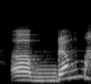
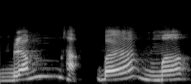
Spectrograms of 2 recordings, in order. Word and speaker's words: ಬ್ರಹ್ಮ: ಹೇಳುವಾಗ ಹ ಉಚ್ಚಾರಣೆ ಮಾಡಬೇಕು ಈಗ ನೋಡಿ ಬ್ರಹ್ಮ ಅಂತ ಹೇಳಿ ಬ್ರಹ್ಮ ಬ್ರ ಮ ಬ್ರಮ ಮೊದಲು ಮ ಬರಬೇಕು ಬ್ರಹ್ಮ ಬ್ರಹ್ಮ ಅಂತ ಹೇಳಿ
